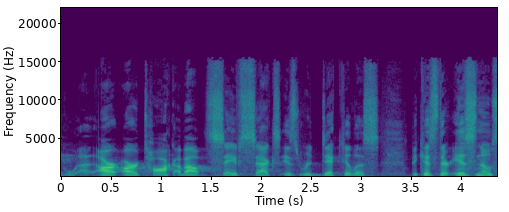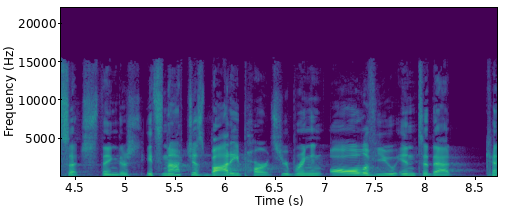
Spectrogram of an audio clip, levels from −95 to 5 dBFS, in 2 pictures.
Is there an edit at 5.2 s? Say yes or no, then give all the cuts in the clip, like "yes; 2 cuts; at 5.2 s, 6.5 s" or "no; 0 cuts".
yes; 1 cut; at 5.2 s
